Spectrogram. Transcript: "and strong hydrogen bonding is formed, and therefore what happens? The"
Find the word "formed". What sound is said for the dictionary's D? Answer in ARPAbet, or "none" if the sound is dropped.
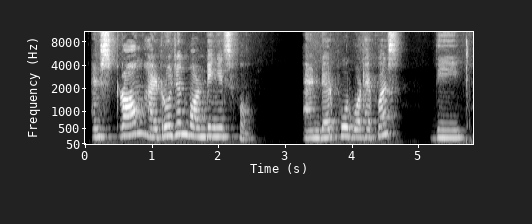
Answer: none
